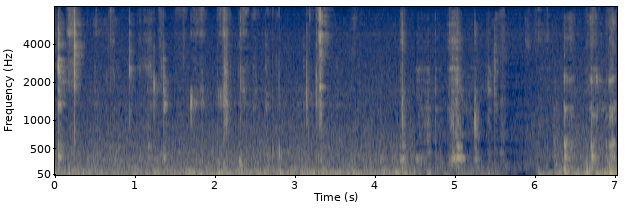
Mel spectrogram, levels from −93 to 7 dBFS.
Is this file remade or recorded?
remade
